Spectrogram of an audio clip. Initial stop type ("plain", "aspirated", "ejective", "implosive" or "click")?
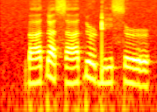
implosive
